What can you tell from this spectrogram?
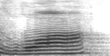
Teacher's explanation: زا اور زوا دونوں کی آواز میں فرق ہے، زوا کو موٹا پڑھنا ہے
